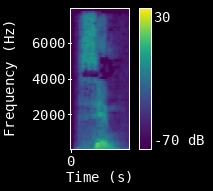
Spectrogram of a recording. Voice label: Russian

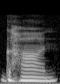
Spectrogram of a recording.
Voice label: Hindi bundle

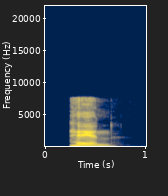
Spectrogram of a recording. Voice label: "haon", Irish

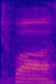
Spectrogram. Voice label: Doric Numbers "twa", scots

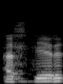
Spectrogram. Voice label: "astire", Kurmanji

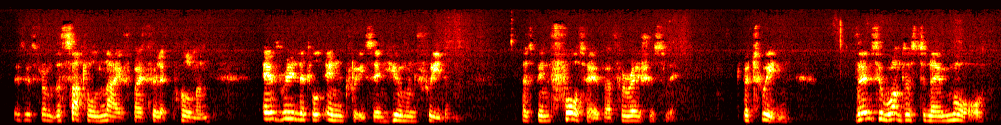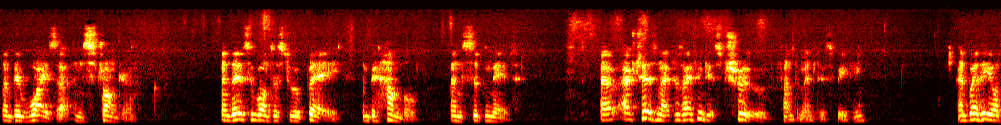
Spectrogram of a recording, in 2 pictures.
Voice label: A literary critic, general british

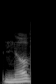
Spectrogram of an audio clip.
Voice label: "nov", Occitan

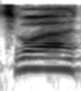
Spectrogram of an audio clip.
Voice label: "tsfoa", Bavarian

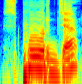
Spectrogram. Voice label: "sphuurja", Sanskrit

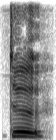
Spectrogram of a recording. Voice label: "deux" French

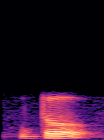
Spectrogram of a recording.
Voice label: "two" Punjabi

